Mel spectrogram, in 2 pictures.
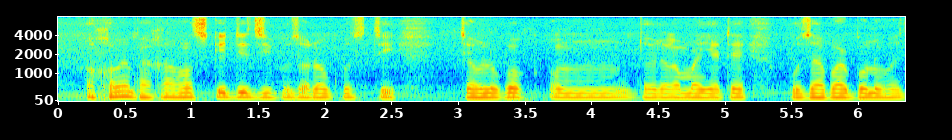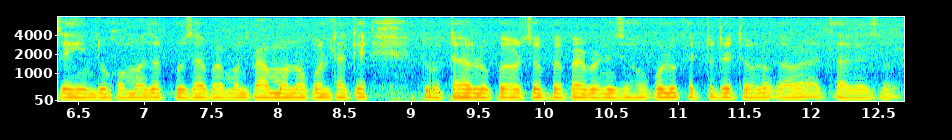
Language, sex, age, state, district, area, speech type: Assamese, male, 30-45, Assam, Kamrup Metropolitan, urban, spontaneous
